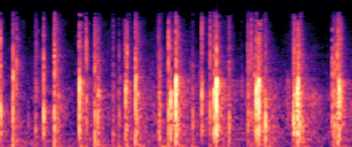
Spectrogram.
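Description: A small group of people applauding: a scatter of separate hand claps that starts suddenly and keeps going.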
